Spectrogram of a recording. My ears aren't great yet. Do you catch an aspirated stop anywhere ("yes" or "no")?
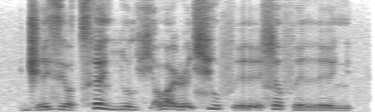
yes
